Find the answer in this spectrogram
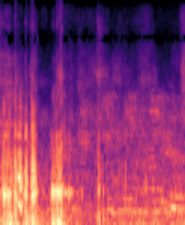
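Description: A few short grunt-like noises and the rustle of a handheld phone being turned, then quiet room tone after about a second.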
